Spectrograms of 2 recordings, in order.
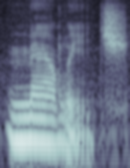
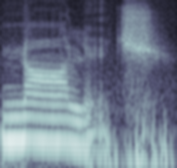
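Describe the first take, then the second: First: The first vowel is an 'uh' sound. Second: The first vowel is an 'ah' sound. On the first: The speaker calls it wrong. "The learner commonly pronounce it as a knowledge" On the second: The speaker calls it right. "instead of knowledge"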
